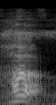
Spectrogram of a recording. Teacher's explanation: ह जो है जब हम सांस को निकालते हैं तो ये प्राण वायु है, इसलिए ह को हम महाप्राण अक्षर या वर्ण भी कहते हैं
